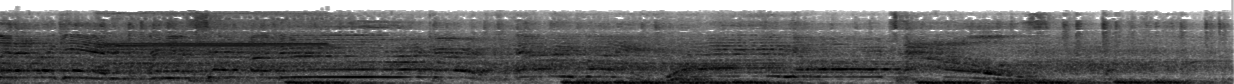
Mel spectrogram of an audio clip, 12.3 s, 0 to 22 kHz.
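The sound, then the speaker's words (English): At Game 2 of the WNBA Finals, Las Vegas Aces against Connecticut Sun, the basketball arena crowd cheers in a loud, continuous roar, with yells and bellows breaking through. “sound you just heard was from Game 2 of the WNBA Finals between the Las Vegas Aces and the Connecticut Sun.”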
